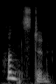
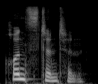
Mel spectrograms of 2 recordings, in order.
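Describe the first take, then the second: First: "Hunston" in two syllables, the "stan" gone; local pronunciation. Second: "Hunstanton" read as spelt, with a full "stan"; spelling pronunciation. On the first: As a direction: swallow the middle, just "Hunston". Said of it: "it's actually pronounced". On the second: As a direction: say all three syllables of "Hunstanton". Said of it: "look at the spelling and say". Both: Shown as a demonstration.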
